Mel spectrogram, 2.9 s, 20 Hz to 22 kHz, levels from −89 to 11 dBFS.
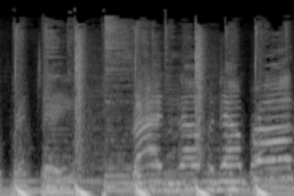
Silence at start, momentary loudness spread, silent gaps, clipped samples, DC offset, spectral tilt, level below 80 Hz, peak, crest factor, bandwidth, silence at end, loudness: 0 s; 4 LU; none; under 0.1%; under 0.1%; -5.5 dB/octave; -26 dBFS; -6 dBFS; 14 dB; 16 kHz; 0 s; -21 LUFS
